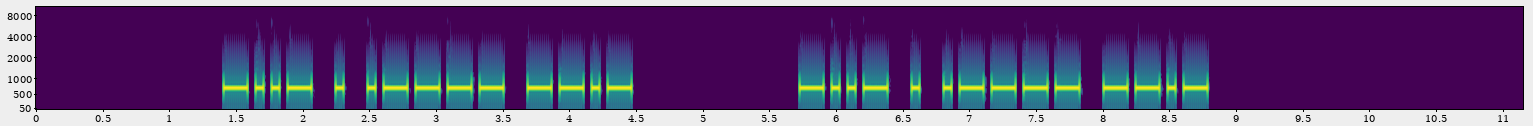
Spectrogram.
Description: Morse code, heard as a keyed tone, about 21 wpm, 700 Hz. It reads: XE1Q XE1Q
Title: DXCC-100 Call Signs - 4 Characters - Repeated 2x - 20wpm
